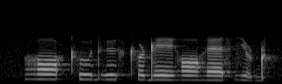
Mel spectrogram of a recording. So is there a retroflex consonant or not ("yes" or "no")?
yes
